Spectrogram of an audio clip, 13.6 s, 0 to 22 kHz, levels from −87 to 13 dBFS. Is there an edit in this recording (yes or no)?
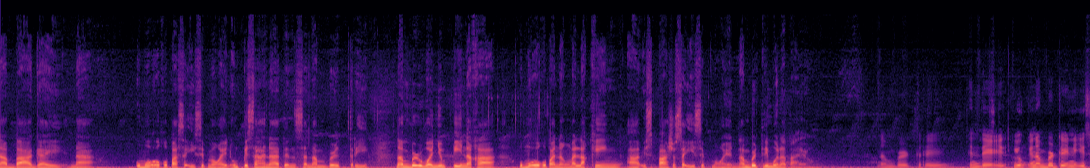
no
